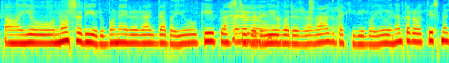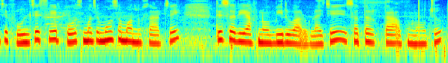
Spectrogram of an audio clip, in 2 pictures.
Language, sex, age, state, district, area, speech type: Nepali, female, 30-45, West Bengal, Jalpaiguri, urban, spontaneous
